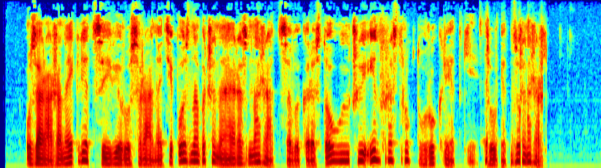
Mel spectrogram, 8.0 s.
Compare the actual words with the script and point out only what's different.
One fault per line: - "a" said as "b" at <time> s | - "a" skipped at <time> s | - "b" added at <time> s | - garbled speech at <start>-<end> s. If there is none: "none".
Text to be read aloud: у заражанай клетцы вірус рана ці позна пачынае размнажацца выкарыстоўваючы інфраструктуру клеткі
- garbled speech at 6.4-7.3 s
